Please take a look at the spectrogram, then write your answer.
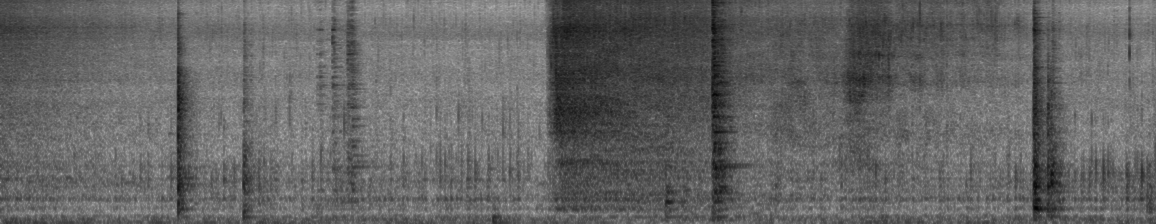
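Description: Fried onion mixture poured into a bubbling fish curry in a clay pot gives a sudden loud sizzling hiss over steady simmering, with occasional sharp clinks of a utensil against the pot before and after.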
